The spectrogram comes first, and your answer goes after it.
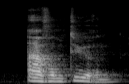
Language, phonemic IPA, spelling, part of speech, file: Dutch, /ˌavɔnˈtyrə(n)/, avonturen, verb / noun, Nl-avonturen.ogg
- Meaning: plural of avontuur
